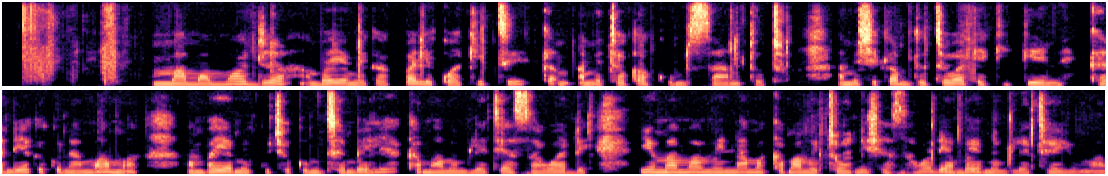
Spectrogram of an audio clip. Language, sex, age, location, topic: Swahili, female, 18-24, Nakuru, health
